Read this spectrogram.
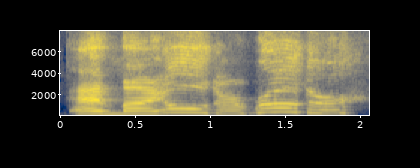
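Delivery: high, slow mocking voice; sing-song mockery of a promo. Co-host mocking Gunther's promo in a high voice.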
